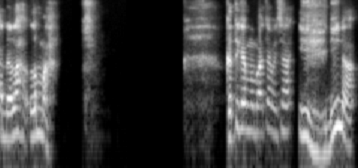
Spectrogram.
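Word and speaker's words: اهدنا: Ketika membaca misalnya ihdina, itu salah karena terlalu kuat. Ihdina itu terlalu kuat. Padahal huruf h itu adalah huruf yang paling lemah. Maka tekanan pada huruf h tidak kuat, ya, tetapi ihdina, ya. Jadi bacanya tidak ihdina, tapi ihdina, ya. Ihdinas siratal mustaqim, ya. Jadi h tidak dibaca h, tidak kuat, tapi cukup lemah. Tetapi dia lebar, ya. Kalau hamzah menekan, kalau h lepas.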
